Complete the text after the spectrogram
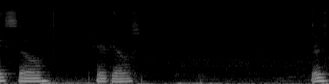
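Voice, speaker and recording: A somewhat breathy woman's voice, very deep and low in pitch. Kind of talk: casual storytime talk to camera. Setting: outdoors, walking.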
